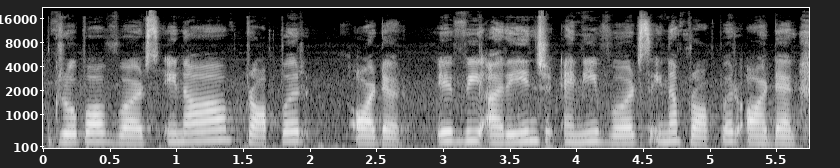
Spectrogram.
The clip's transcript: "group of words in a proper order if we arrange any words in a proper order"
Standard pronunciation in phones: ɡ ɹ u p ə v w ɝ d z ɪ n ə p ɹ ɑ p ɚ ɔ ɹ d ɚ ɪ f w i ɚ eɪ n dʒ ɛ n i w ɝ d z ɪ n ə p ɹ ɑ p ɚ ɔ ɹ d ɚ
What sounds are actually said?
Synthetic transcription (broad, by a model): ɡ ɹ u p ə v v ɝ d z ɪ n ə p ɹ ɑ p ɚ ɔ ɹ d ɚ ɪ f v i ɚ eɪ n dʒ ɛ n i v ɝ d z ɪ n ə p ɹ ɑ p ɚ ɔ ɹ d ɚ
